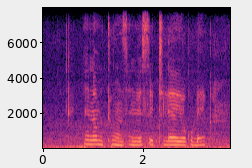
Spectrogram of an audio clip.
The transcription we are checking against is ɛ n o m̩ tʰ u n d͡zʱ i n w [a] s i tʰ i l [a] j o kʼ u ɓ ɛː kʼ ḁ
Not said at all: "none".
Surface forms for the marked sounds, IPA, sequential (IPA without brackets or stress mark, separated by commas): e, ɛ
